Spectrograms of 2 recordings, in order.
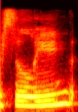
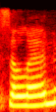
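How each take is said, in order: First: "Celine" as the second option; asking a name's pronunciation. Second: "Selene" as the first option; asking a name's pronunciation. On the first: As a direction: offer "Celine" as the other way to say the name. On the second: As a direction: offer "Selene" as one way to say the name. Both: Shown as a demonstration. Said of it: "Is it Selene or Celine?".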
